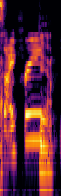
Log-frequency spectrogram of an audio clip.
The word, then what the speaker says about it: Seyfried: Is it Seyfried? – Yeah.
